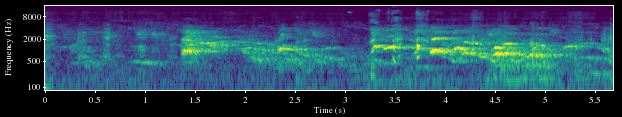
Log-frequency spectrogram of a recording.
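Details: Litter of puppies making high whining yips and squeals, several overlapping in rapid bursts, with a woman speaking French in the background.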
